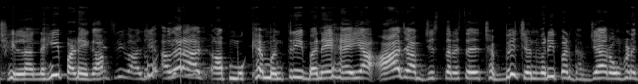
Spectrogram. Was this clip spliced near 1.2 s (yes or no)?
yes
